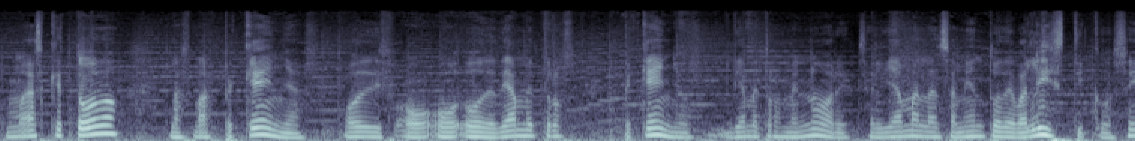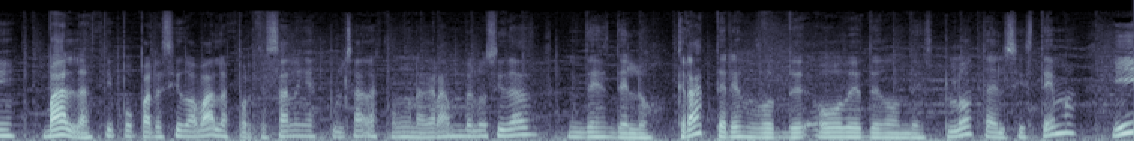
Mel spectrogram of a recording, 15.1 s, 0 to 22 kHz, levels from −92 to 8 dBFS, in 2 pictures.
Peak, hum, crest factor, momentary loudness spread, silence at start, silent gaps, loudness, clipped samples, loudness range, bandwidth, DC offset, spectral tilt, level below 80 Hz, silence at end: -2 dBFS; none; 16 dB; 9 LU; 0 s; none; -19 LUFS; under 0.1%; 3 LU; 15 kHz; under 0.1%; -7 dB/octave; -32 dBFS; 0 s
